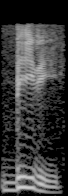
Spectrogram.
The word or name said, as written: beady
